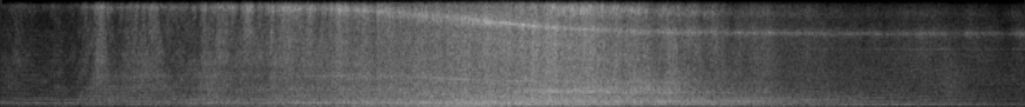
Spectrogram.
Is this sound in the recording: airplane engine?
yes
